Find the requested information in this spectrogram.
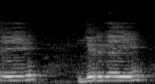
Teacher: हर्ष ई दीर्घ ई, बोलने में जीभ तालु टच करती है, इसीलिए हर्ष ई और दीर्घ ई का उच्चारण स्थान तालु होगा।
